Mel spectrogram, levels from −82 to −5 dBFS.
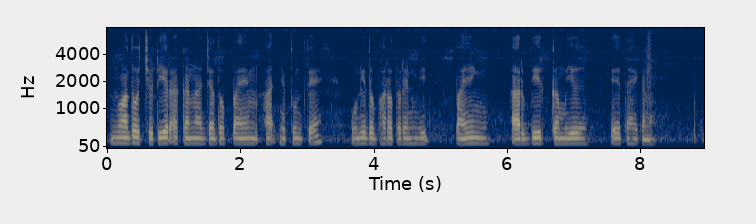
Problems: none marked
